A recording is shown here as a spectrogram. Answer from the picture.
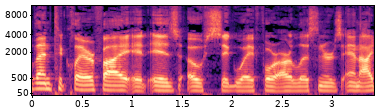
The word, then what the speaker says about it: Osigwe: So I worked on a long time on that pronunciation. I think I saw a video with the USTA where you said someone once pronounced it Osegue or something. – Yeah, I've gotten all kinds of things like Osage, Osigwe, like there's just so many different pronunciations that I get every single time, whether it's from refs, commentators, players.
